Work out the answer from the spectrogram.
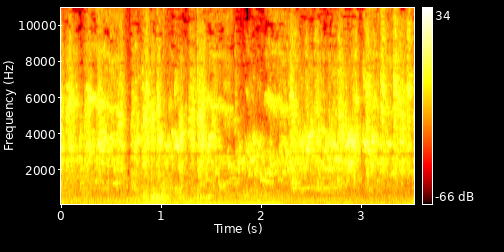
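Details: High-pitched budgerigar chatter, a steady mass of raspy chirrups and thin squeaks from several birds with no pauses.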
